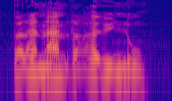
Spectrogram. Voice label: "peran an rakawin nuw", netwar

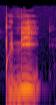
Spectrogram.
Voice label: "pwni", Apatani

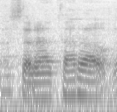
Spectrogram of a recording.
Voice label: "sarata rau" Laportea Decumana, Wamesa

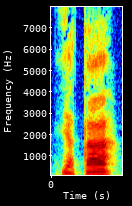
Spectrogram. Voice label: "yata", Apatani

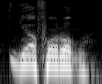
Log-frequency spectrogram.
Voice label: "yaforov", Roon

